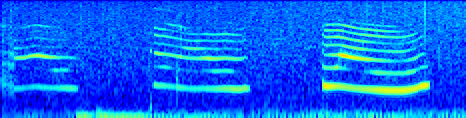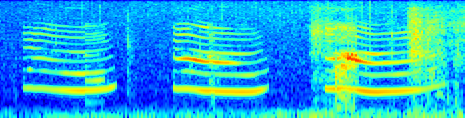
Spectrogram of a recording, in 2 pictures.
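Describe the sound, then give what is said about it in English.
A person's voice mimics a cat, giving about six drawn-out, wavering meows in a row, fairly loud, with short pauses between them; the last one comes out rougher and more strained. “Kitty?”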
